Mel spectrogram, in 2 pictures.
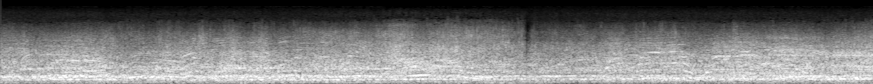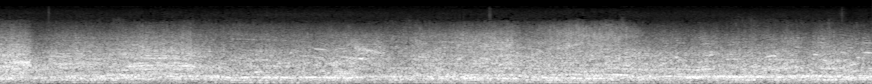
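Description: Racing car engines roar loudly as the cars speed around a dirt track.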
